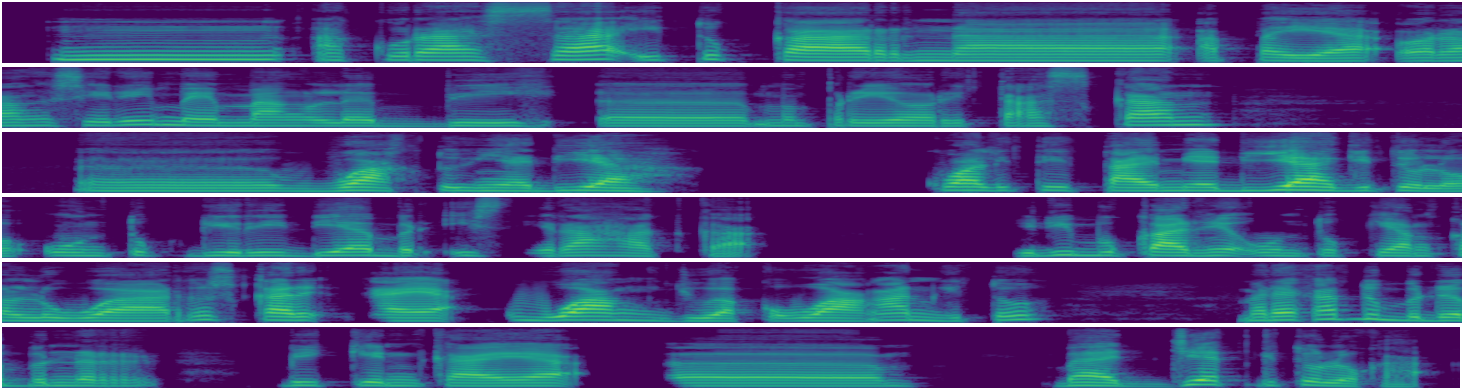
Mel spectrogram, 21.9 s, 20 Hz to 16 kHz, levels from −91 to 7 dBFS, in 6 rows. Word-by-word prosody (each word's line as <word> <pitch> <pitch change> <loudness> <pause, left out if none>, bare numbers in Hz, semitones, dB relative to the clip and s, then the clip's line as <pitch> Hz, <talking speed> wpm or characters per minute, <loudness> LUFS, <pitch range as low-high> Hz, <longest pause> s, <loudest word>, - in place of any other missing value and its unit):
Mmm, 245 0 -1
aku 210 +1 -8
rasa 215 +4 +3
itu 220 +4 -8
karena, 185 -2 +3
apa 180 0 -7
ya, 165 -1 +1
orang 180 +1 -1
sini 215 +5 -4
memang 175 -4 -2
lebih, 170 +2 -5
eee, 165 -1 -3
memprioritaskan, 170 +6 -3 0.8
eee, 165 -1 -4 0.2
waktunya 180 -2 +3
dia, 175 -1 +2 0.6
quality 195 -1 +1
time-nya 185 0 +3
dia 210 +5 +8
gitu 185 +1 -3
loh, 150 -3 -2
untuk 185 +1 -7
diri 185 +1 -4
dia 195 +2 +2
beristirahat, 175 -1 -5
Kak. - - -7 0.6
Jadi 170 +6 -5
bukannya 190 -1 +4
untuk 175 -1 -8
yang 170 -2 -1
keluar, 175 -2 +2
terus 230 0 -6
karek 205 -1 +4
kayak 175 -1 +3
uang, 210 -2 +5
juga 165 -1 0
keuangan 175 +4 +3
gitu, 215 +8 -5 0.5
mereka 215 +6 +2
tuh 275 - -1
bener-bener 180 -2 -3 0.3
bikin 190 -2 -3
kayak, 170 0 +2 0.2
mmm, 165 -1 -1 0.3
budget 180 - +2
gitu - - -3
loh, - - -4
Kak. - - -13
180 Hz, 130 wpm, -22 LUFS, 170-195 Hz, 0.8 s, dia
